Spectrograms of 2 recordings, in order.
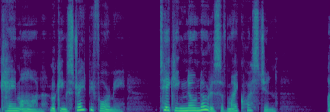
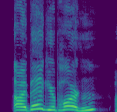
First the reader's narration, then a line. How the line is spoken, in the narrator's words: said, raising my voice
